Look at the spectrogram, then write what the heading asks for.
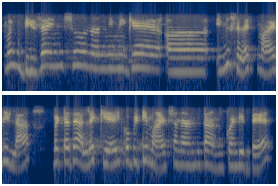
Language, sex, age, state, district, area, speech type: Kannada, female, 18-30, Karnataka, Hassan, urban, conversation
